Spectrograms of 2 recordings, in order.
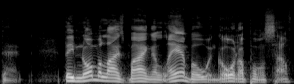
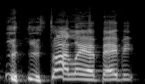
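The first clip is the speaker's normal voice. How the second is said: high, loud correction of a mistake; correcting a friend who keeps saying Taiwan, high and loud; exasperated correction; 9 semitones higher, 7 dB louder than usual. Real, not acted. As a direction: set him straight, voice jumping up. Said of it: "He keeps saying Thai-, Taiwan".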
